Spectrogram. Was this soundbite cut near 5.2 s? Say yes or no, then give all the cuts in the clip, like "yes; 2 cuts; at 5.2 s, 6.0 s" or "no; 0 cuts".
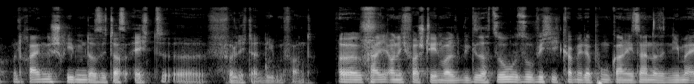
no; 1 cut; at 3.4 s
